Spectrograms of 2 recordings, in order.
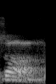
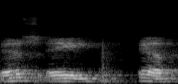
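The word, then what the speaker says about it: סף: That is a saf in the Hebrew, S-A-F, as far as phonetics goes. I can't spell it in Hebrew, but it's saf.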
